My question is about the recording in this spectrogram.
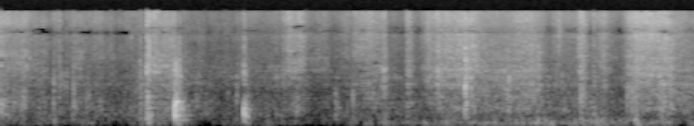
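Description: A few short crunching steps in deep snow, a cluster about a second in and another near three seconds, over faint wind.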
